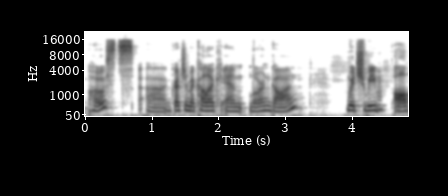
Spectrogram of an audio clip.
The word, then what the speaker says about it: Gawne: Yeah, but she's nice and says that it's okay to pronounce it like Gone, as in Gone Girl.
